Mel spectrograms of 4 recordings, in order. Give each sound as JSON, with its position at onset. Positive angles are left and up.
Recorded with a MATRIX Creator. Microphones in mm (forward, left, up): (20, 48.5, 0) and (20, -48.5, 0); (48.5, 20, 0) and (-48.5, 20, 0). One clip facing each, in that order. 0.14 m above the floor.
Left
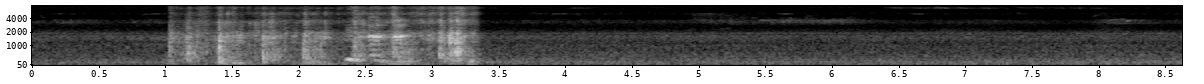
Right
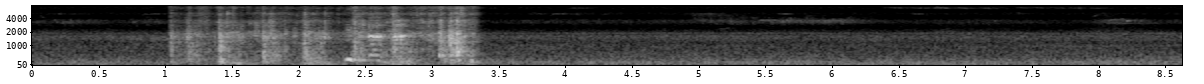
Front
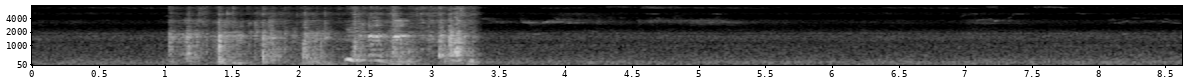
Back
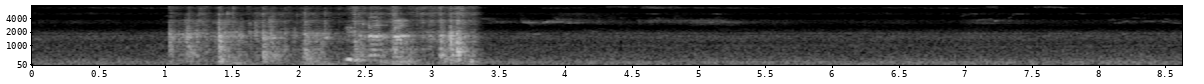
{"t": 1.0, "sound": "running footsteps", "azimuth_deg": 70, "distance_m": 0.7}
{"t": 2.3, "sound": "laughter", "azimuth_deg": 15, "distance_m": 1.7}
